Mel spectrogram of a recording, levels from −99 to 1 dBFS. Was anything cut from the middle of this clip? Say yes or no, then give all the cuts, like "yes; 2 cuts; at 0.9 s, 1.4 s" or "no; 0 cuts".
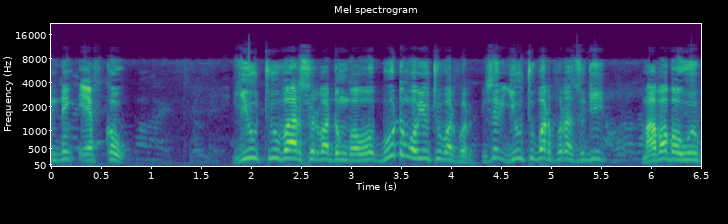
no; 0 cuts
